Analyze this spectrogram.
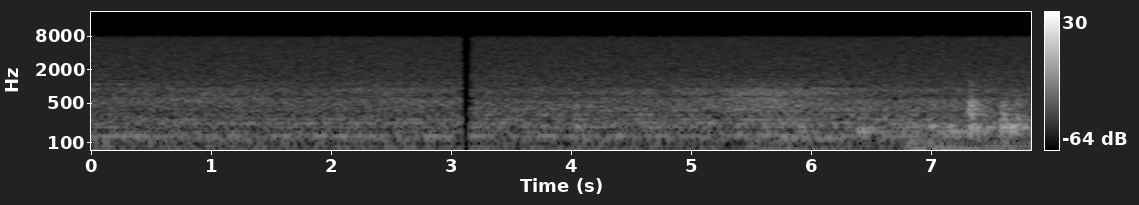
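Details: A quiet indoor hiss with a brief dropout, followed by soft rustling and low thumps toward the end, and no animal calls.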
